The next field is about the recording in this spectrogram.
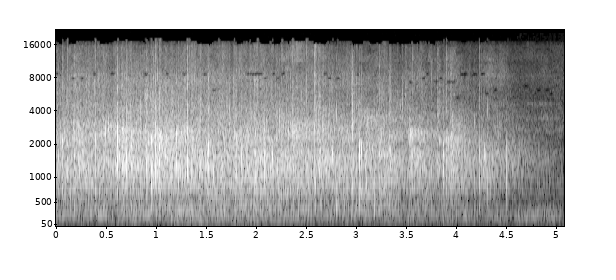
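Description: An audience claps steadily, a dense crackle of many hands that holds strong and then thins and fades toward the end. No one speaks over it.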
